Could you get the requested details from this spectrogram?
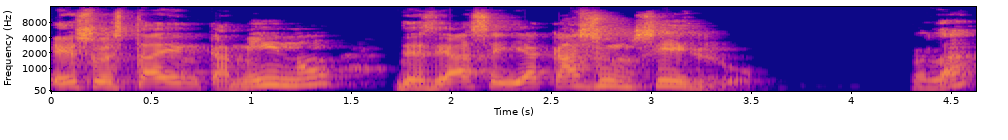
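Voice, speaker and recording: With lively intonation, a man talks at a fairly slow pace and a high pitch. Room echo can be heard. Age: 60s. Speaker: university professor, teacher trainer. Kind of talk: lecture.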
